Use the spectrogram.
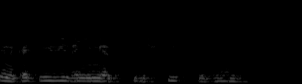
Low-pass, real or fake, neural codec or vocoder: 3.6 kHz; fake; vocoder, 44.1 kHz, 80 mel bands, Vocos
